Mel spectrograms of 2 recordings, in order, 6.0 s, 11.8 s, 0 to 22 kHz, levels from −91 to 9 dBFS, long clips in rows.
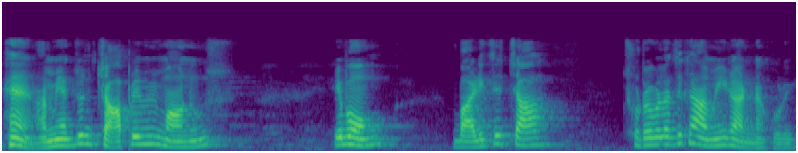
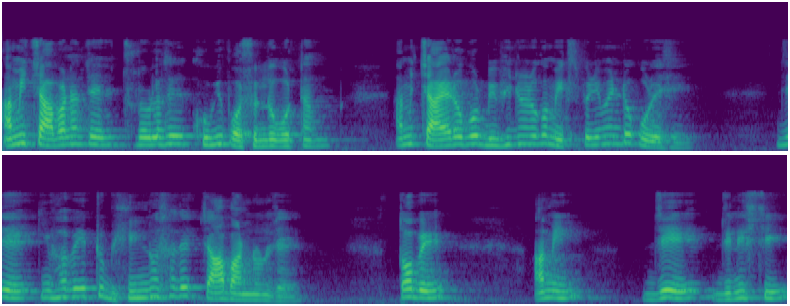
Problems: background sounds at intervals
